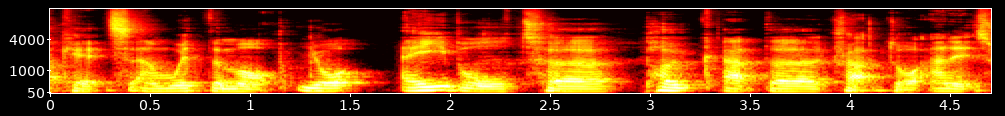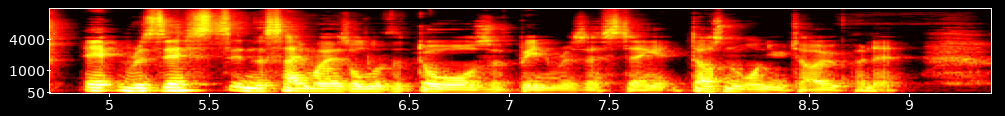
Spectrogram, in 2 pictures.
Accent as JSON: {"language": "English", "region": "England", "country": "United Kingdom", "said": "We're English and we don't know guns"}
